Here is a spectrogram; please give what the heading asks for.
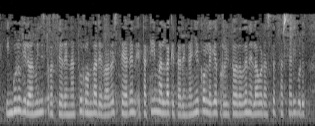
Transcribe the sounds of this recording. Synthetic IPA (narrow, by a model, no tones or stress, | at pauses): iŋɡuɾuɣiɾo̞aðminist̪ɾasio̞aɾe̞nːat̪uro̞nd̪aɾe̞baβ̞e̞st̪e̞aɾe̞ne̞̰t̪aklimaːld̪ake̞t̪aɾe̞ŋɡajɲe̞ko̞le̞ɣ̞e̞pɾo̞jek̚t̪uað̞awðene̞laβ̞o̞ɾase̞faseaɾiβoɾ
